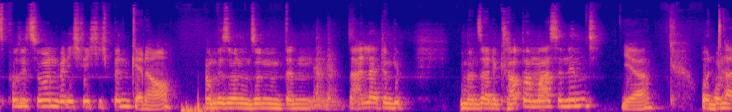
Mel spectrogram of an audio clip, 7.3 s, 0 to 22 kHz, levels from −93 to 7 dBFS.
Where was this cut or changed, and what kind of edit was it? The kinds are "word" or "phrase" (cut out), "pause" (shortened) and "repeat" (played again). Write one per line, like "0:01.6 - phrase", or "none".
0:02.8 - phrase
0:03.5 - word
